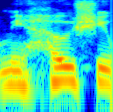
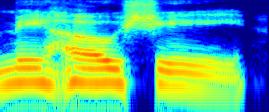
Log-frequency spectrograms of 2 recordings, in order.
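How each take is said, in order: First: Said in the usual way. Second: Mihoshi said very slowly, each syllable drawn out, falling at the end; savoured name. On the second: Shown as a demonstration. Recalling the dumb police girl for chat, Mihoshi said slowly and drawn out. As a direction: linger over Mihoshi, mi-ho-shi, drawn out slowly.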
